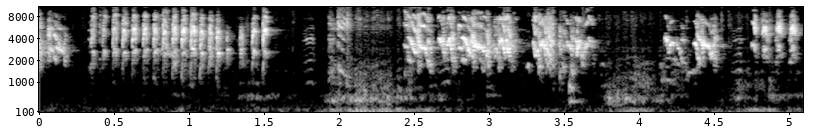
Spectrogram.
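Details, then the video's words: Budgerigars, a breeding pair, chattering loudly in fast pulsed, buzzy trills and warbles, nearly continuous, with some low rustling in the middle. "Cute Budgies Chirping Sounds"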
